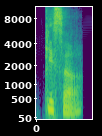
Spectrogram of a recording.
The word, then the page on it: kisser: Indian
